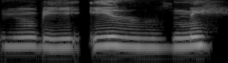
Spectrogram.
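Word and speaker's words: بإذنه: Huruf zalnya dia iz lebih mengalir suaranya. Iz tahussunahum biiznih.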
